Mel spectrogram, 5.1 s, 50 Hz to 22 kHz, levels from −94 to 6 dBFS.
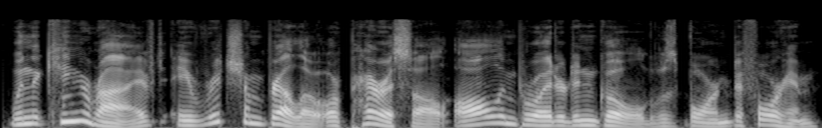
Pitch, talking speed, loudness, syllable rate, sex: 145 Hz, 200 wpm, -16 LUFS, 5.8 syllables/s, male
